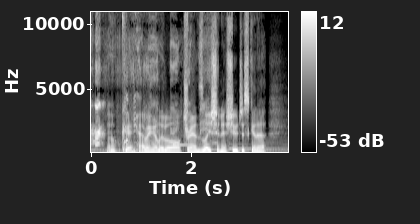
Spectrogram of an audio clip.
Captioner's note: alien-sounding gibberish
